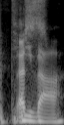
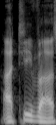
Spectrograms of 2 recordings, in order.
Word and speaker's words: Atiwa: Okay, Ativa. that's the way of like a V. Oh, okay. Like a Uwe? Like a Uwe, exactly. Ativa. So Ativa.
